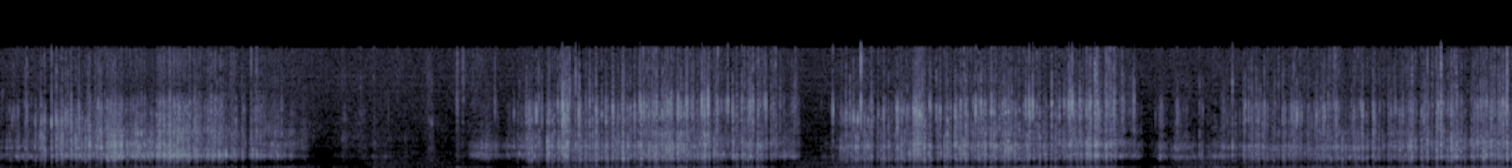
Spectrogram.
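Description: A small, solid orange silicone body and face scrubber pad with soft bristles is held in one hand and scratched and rubbed with the fingertips close up. The sound is a steady, dense bristly scratching with a bright crinkly hiss, broken by a few brief pauses.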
